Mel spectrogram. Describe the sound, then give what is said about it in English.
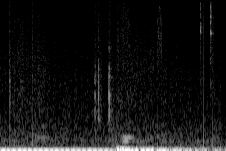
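A few sparse, light keyboard clicks tap out at an irregular pace against a low, steady background hum. The keystrokes sound quiet, with no voices. “Welcome to, it's like ASMR, like welcome to a typing podcast, yeah, we're going to do some keyboard typing.”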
